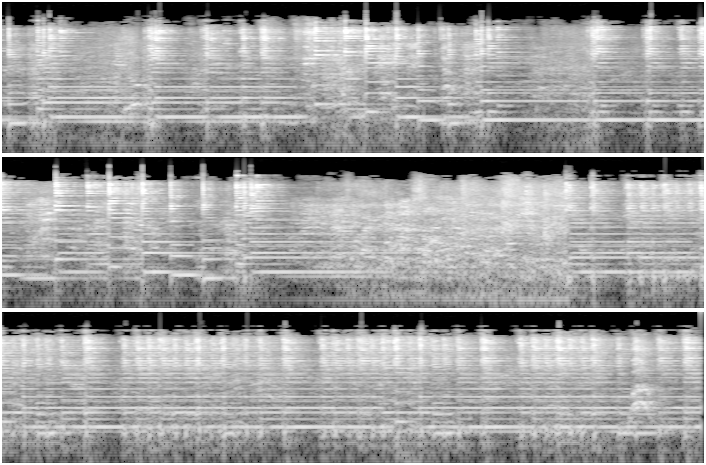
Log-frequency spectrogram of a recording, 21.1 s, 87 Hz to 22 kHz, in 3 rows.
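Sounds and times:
ukulele blues: 0:00.0 - 0:21.0.

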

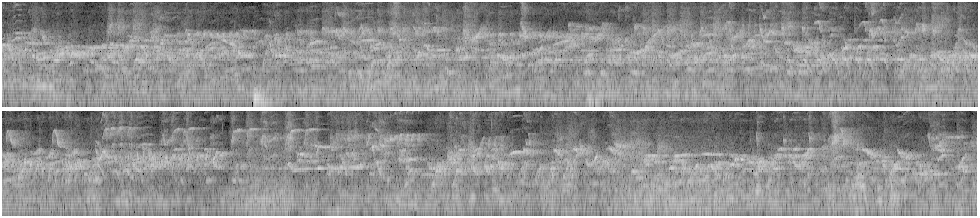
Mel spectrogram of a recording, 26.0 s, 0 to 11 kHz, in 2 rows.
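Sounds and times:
bird singing varied chirps: 0:00.0 - 0:26.0
other birds singing: 0:00.0 - 0:26.0.

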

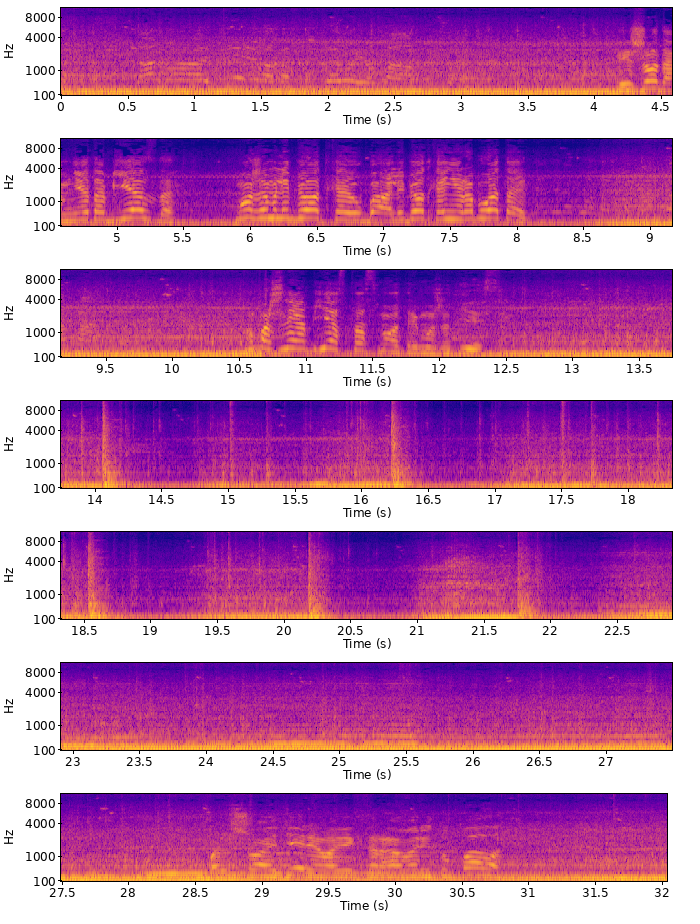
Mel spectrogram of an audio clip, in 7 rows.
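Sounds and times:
car engine from inside cab: 0:00.0 - 0:32.0
knocks from body and suspension: 0:12.5 - 0:28.7.

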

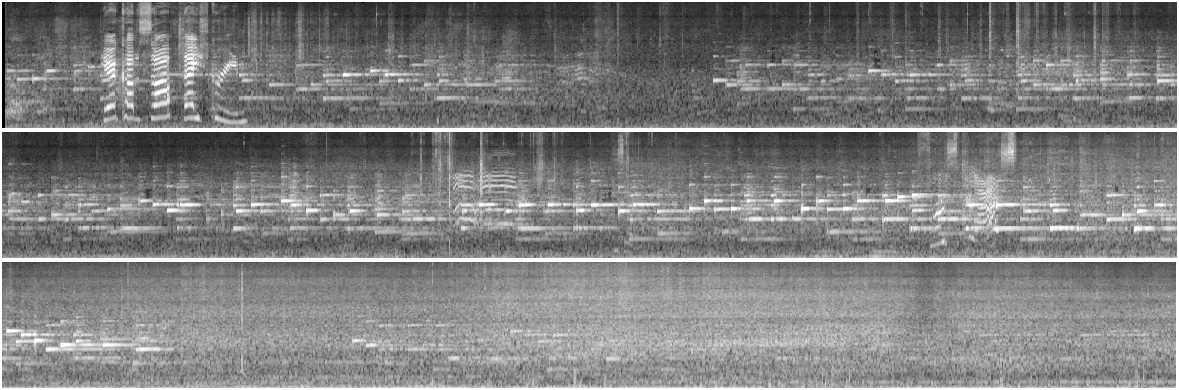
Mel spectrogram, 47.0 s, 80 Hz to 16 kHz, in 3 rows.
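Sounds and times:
ice cream truck chime melody: 0:00.0 - 0:46.9
truck engine rumbling: 0:00.0 - 0:46.9.

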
